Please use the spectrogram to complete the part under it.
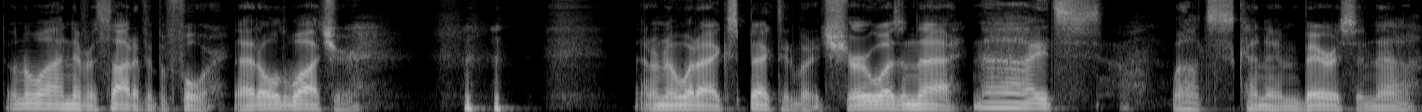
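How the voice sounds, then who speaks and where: A man's voice: lowish voice, a little slow, clean tone, no room sound, natural voice. A man acting a video game role, an easygoing, wry farmer and war veteran with a folksy, laconic way of talking. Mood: wry, resigned. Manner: folksy, laconic, dry-humored drawl with dropped words. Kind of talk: video game character dialogue, conversational storytelling.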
